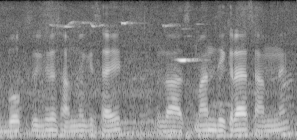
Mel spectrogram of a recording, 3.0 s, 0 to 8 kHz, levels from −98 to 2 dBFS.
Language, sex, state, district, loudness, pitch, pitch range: Hindi, male, Chhattisgarh, Sarguja, -17 LUFS, 110 Hz, 105-115 Hz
